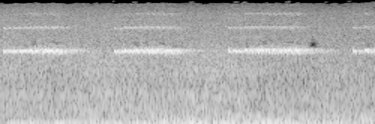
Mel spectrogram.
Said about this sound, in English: It's a cricket?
